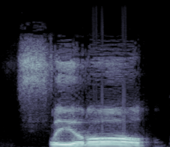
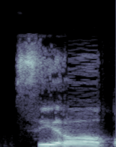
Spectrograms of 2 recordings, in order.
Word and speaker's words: صراط: اهدنا الصراط، صراط هنا، هنا الصاد ليس سين، فنقول صراط الذين لا نقول صراط الذين.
